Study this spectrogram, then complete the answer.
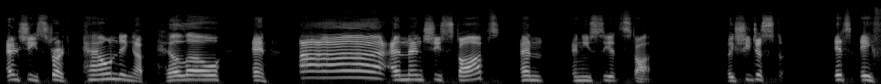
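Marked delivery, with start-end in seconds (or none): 3.0-3.9 loud high fake outrage scream; mock outraged shriek. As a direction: ham up a staged freak-out yell. Acting out fake reaction video.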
